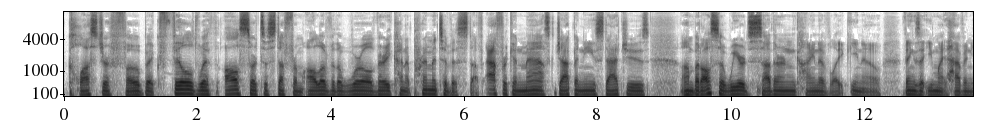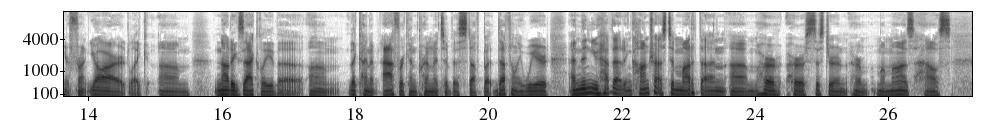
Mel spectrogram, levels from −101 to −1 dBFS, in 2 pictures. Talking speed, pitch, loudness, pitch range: 160 wpm, 100 Hz, -21 LUFS, 95-105 Hz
